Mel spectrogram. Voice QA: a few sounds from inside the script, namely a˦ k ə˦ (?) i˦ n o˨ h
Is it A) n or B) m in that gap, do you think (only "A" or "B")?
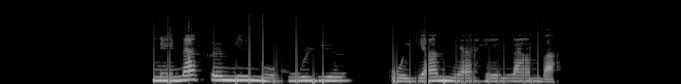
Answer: B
